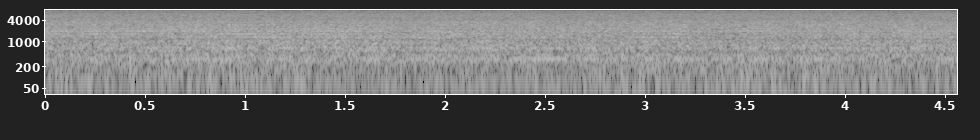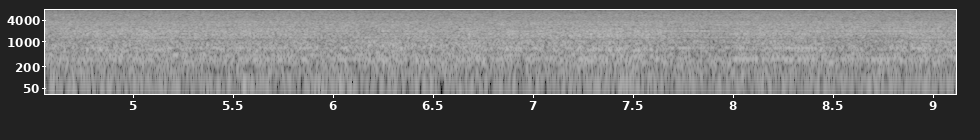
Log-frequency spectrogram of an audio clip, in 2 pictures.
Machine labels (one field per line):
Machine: fan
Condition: abnormal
